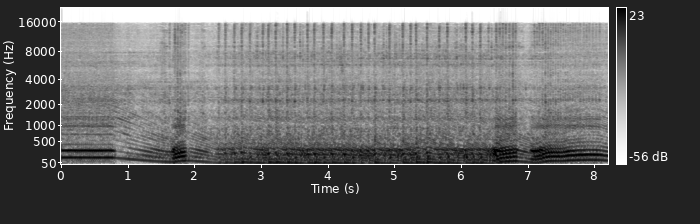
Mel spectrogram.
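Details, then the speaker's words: Two-stroke saw (not the presenter's own chainsaw) at full throttle adjusting the high-speed mixture: bogs and stumbles going rich, then climbs back to a clean high rev once leaned out. "but you could see there how it really bogg down and then you were coming back from that bog down"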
